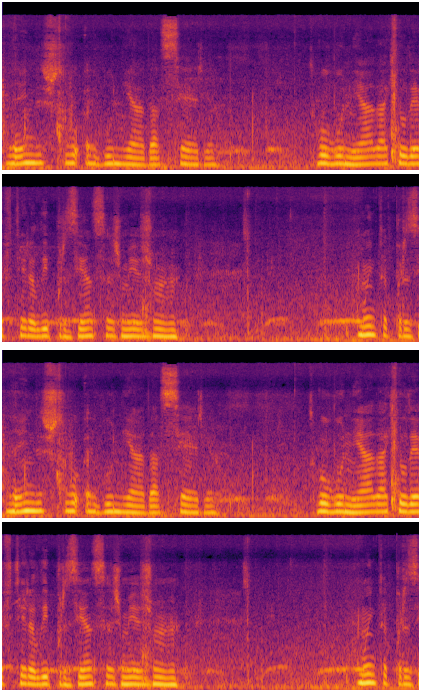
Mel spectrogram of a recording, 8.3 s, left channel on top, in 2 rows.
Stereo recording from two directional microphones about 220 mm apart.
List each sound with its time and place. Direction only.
0.4 s speech: 25° right (ahead or behind)
3.2 s speech: 25° right (ahead or behind)
7.7 s speech: 10° right (ahead or behind)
